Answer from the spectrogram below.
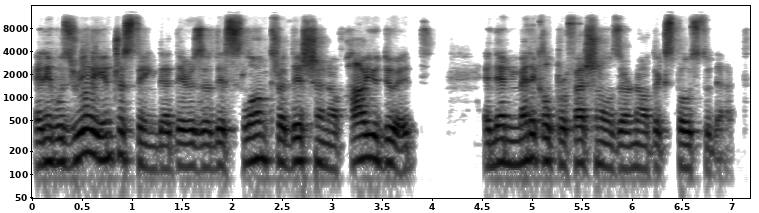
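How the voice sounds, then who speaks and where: A man's voice: mid-range voice, fairly quick, mellow. Earnest middle-aged man from Serbia. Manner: earnest, with frequent restarts and fillers. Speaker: webinar panelist, professor. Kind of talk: casual webinar talk.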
